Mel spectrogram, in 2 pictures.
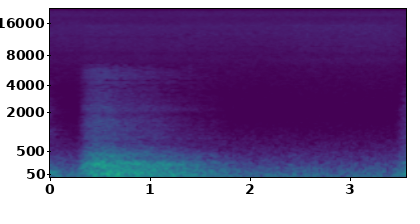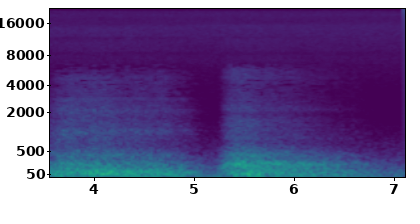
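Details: Stridor on lung auscultation through a stethoscope: harsh, loud breath sounds with coarse, noisy airflow, a sign of narrowed upper airway.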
